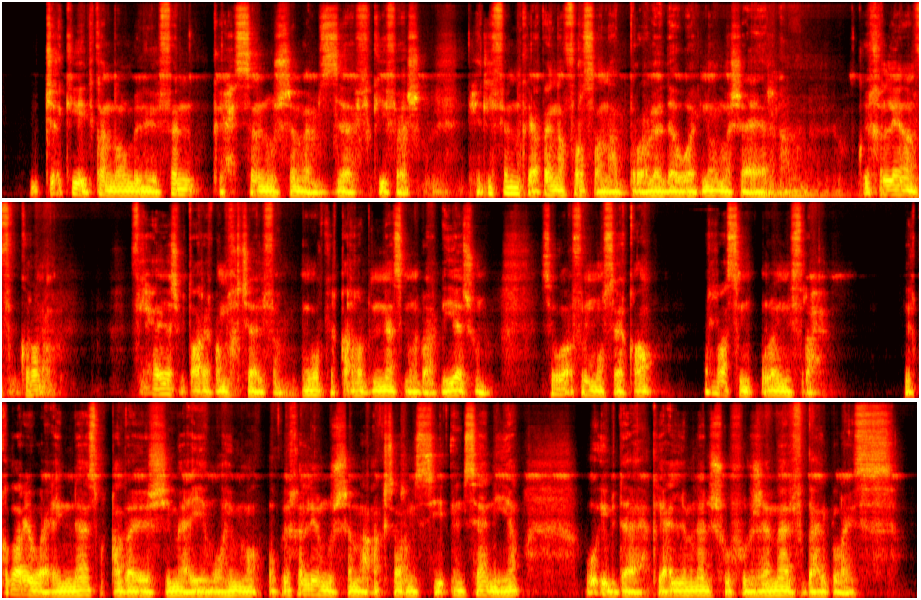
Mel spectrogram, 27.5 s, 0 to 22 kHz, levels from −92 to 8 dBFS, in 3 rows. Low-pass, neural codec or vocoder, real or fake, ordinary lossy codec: none; vocoder, 48 kHz, 128 mel bands, Vocos; fake; none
